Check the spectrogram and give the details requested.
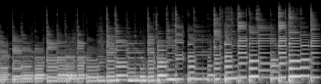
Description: c#, Flamenco Guitar Picado; Picado 2

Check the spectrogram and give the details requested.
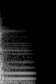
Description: PNO, Electrics; Club-50 - Foundations Roland; Rds & Wurly

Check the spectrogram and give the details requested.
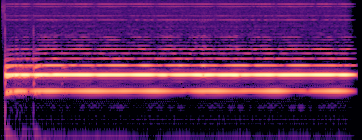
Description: Swirls Vox, pads; NumbVox; X-Static Goldmine

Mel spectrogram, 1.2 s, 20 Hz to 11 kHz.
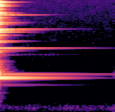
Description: AGOGO BELL, Brazil; AKAI S6000 CD-ROM - Volume 5

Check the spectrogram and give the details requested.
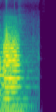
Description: STAB

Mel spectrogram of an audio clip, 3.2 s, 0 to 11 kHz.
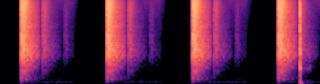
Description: drum Loop 140BPM Clap

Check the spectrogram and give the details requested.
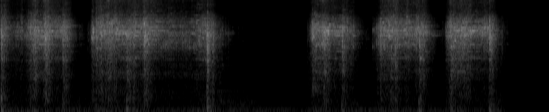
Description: Tamborine Jingles, Arabic; Sonic Foundry (Sony Creative Software); Continental Drift Aftershocks

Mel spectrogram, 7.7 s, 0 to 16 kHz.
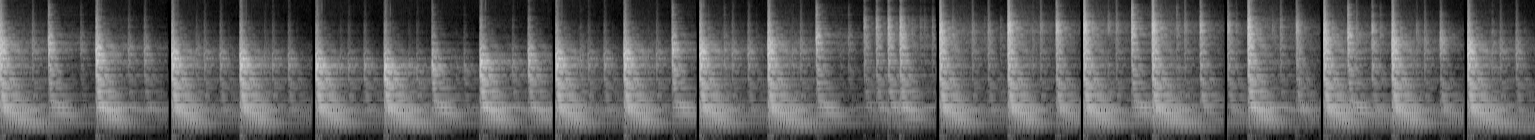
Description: SYN 125, House synth loops

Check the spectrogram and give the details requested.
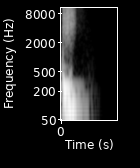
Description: DRM OLD, dance synth

